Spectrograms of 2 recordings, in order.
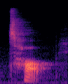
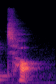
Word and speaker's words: top: And with that final P sound, we stop the air from coming out and we just say top. We don't say top.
